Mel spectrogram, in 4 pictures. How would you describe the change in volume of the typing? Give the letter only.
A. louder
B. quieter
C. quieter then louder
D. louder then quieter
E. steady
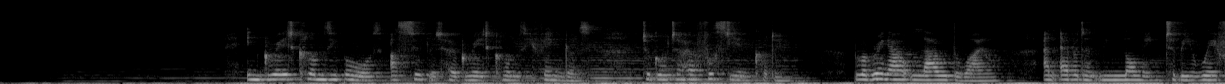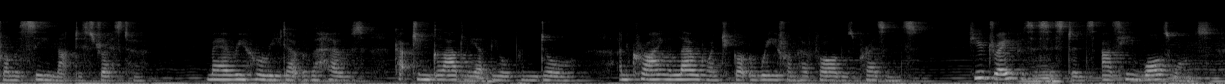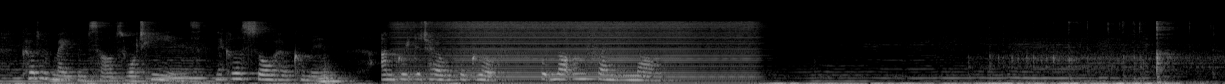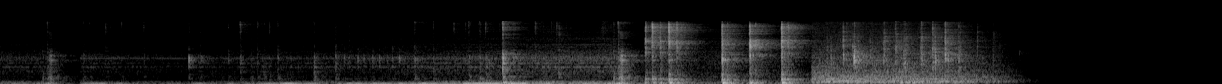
C.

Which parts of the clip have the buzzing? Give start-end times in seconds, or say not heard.
0.0-36.0.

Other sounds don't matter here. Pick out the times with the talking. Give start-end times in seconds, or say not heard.
2.3-31.1.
